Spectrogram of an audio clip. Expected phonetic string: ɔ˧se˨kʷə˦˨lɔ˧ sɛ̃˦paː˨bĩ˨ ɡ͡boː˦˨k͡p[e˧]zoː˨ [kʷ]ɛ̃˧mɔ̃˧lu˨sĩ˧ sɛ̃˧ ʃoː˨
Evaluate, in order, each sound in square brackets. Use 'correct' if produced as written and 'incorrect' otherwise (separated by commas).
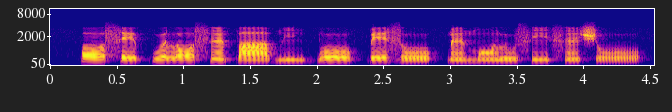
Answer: correct, incorrect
